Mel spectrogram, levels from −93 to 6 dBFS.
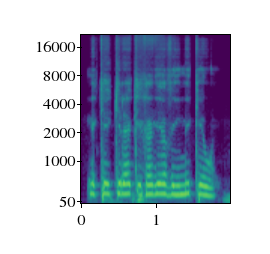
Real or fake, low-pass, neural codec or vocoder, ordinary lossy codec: fake; none; codec, 44.1 kHz, 7.8 kbps, DAC; none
